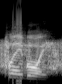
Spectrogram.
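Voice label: "Playboy", English; Callsign; DCS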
